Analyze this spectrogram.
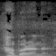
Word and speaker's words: Habarana: How do you say Habarana? Habarana. Habarana.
